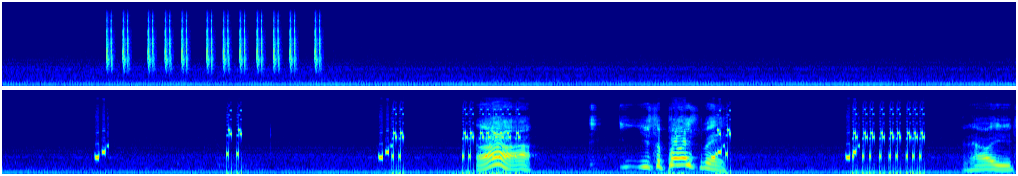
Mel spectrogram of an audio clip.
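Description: Rapid electronic blips tick out in quick bursts.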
